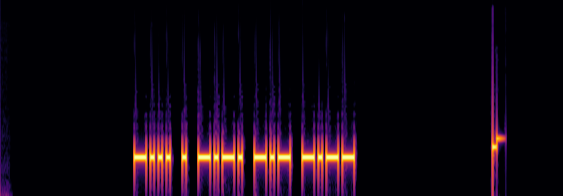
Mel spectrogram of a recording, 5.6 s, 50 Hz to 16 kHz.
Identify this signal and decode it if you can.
Morse code, heard as a keyed tone, about 30 wpm, 700 Hz. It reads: BECKY
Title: USA Common Names - 30wpm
